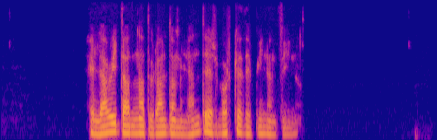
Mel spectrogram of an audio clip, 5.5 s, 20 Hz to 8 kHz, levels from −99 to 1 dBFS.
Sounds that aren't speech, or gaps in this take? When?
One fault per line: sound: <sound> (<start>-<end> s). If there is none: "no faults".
no faults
